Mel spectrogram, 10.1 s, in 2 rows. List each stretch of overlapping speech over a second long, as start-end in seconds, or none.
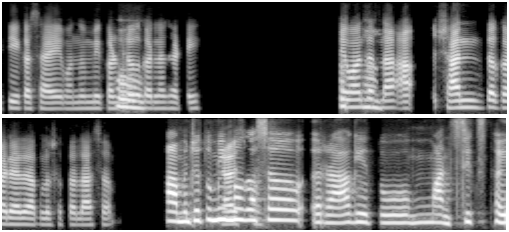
none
